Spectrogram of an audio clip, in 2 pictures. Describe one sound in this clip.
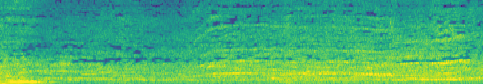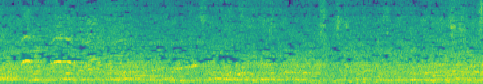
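A crowd chatters loudly and excitedly nearby in a busy, echoing space.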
